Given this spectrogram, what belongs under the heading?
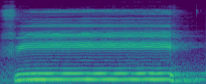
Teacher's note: یہاں پر وقف کی حالت میں مد عارض ہوگی، 2 سے 3 الف تک کھینچ کر پڑھیں گے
